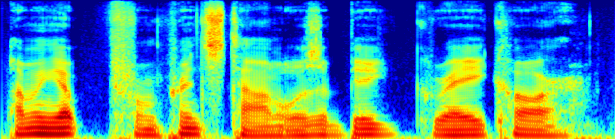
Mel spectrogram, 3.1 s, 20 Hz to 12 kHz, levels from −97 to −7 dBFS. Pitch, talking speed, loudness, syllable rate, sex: 90 Hz, 175 wpm, -18 LUFS, 4.3 syllables/s, male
